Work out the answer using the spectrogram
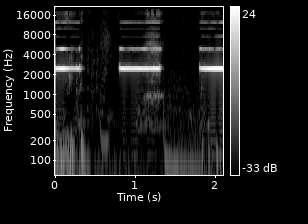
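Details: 2001 Mercedes SLK 170 Kompressor with start error, no crank, no start (P202C-8): sharp high-pitched beeps about once a second, the unit's low-voltage warning with battery near 11.6 V, stopping once charged to about 11.7 V.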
